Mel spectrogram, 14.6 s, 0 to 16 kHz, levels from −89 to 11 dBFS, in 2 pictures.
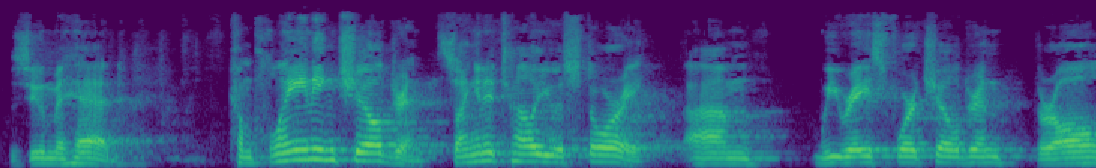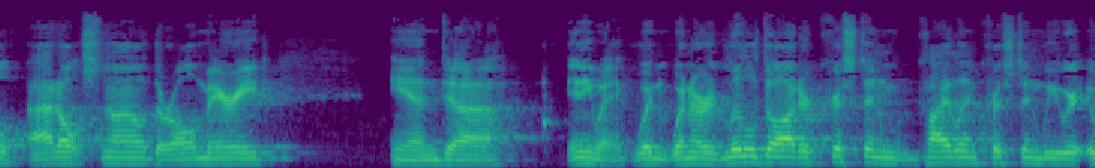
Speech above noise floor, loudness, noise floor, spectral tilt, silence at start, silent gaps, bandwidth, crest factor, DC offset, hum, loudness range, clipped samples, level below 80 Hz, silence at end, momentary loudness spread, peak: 41 dB; -19 LUFS; -60 dBFS; -5 dB/octave; 0.05 s; none; 12 kHz; 18 dB; under 0.1%; none; 4 LU; under 0.1%; -62 dBFS; 0 s; 11 LU; -2 dBFS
